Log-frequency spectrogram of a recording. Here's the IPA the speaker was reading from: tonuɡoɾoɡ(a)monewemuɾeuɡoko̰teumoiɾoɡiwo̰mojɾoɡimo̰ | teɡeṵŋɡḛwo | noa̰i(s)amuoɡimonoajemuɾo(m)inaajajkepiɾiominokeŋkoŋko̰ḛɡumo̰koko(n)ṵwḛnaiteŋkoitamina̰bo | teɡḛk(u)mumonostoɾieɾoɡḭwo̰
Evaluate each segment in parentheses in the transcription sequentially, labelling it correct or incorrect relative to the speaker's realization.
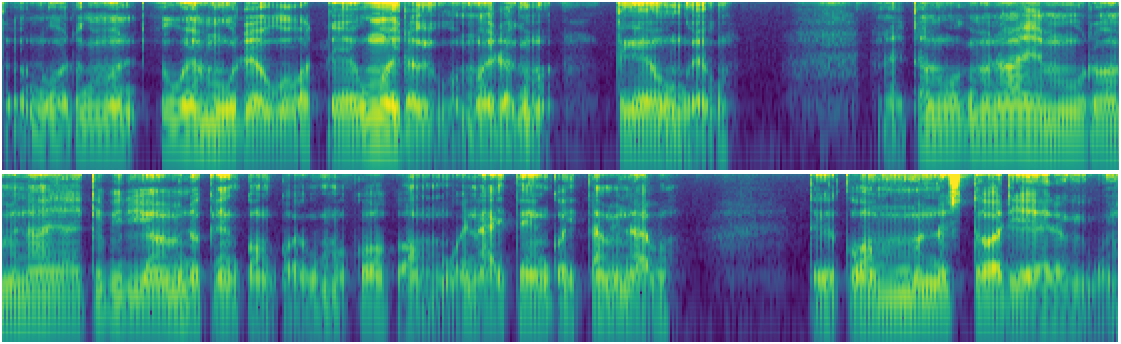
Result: incorrect, incorrect, correct, incorrect, incorrect

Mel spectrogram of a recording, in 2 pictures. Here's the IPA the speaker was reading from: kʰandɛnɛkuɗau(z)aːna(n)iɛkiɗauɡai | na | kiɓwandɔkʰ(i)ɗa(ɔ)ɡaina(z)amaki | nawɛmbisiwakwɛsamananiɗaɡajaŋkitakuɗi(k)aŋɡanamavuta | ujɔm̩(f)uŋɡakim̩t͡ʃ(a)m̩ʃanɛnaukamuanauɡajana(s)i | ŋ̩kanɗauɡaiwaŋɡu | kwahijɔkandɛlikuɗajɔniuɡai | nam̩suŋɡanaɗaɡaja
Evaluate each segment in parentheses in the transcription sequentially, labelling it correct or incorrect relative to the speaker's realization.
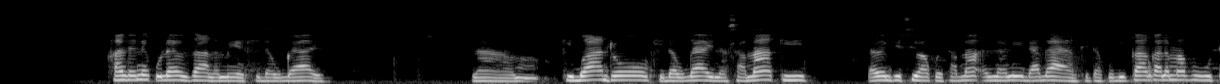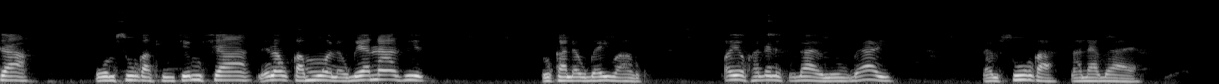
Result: correct, incorrect, correct, incorrect, incorrect, correct, incorrect, incorrect, incorrect

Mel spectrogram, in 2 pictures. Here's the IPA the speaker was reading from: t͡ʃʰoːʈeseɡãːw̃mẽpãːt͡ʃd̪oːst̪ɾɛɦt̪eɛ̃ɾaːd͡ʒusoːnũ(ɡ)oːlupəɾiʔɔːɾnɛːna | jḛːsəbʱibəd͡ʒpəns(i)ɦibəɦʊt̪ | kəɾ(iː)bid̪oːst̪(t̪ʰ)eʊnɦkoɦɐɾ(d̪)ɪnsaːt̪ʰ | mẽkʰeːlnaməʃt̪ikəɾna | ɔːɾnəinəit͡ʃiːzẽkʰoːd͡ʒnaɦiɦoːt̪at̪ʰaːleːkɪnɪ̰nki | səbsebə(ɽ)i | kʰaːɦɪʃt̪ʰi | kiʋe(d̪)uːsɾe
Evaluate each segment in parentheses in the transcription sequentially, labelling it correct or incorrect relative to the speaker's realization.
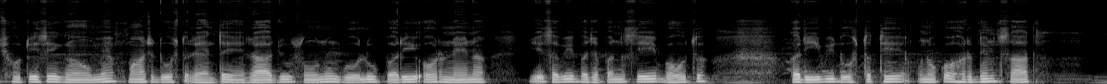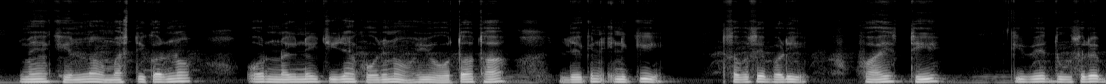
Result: correct, incorrect, correct, correct, correct, correct, correct

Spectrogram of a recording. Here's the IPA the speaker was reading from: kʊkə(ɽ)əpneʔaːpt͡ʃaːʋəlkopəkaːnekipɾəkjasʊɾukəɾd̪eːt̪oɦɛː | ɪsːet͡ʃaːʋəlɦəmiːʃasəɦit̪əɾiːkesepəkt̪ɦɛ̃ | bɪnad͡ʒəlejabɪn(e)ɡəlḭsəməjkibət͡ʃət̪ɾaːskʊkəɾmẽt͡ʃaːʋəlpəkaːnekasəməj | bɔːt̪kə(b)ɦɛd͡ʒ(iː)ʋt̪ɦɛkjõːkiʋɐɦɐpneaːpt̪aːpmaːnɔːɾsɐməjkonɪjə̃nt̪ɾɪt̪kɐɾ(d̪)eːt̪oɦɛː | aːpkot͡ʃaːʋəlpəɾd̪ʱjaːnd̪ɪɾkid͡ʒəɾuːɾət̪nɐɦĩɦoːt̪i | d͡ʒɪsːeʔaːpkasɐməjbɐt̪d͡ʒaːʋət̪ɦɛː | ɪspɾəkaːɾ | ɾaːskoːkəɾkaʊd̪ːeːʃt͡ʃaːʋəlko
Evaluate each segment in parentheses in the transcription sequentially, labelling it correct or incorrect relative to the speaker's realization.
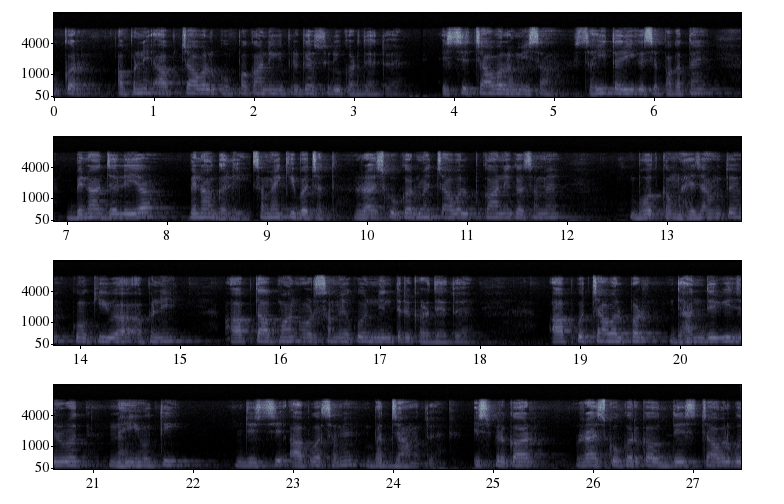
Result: incorrect, incorrect, incorrect, incorrect, correct

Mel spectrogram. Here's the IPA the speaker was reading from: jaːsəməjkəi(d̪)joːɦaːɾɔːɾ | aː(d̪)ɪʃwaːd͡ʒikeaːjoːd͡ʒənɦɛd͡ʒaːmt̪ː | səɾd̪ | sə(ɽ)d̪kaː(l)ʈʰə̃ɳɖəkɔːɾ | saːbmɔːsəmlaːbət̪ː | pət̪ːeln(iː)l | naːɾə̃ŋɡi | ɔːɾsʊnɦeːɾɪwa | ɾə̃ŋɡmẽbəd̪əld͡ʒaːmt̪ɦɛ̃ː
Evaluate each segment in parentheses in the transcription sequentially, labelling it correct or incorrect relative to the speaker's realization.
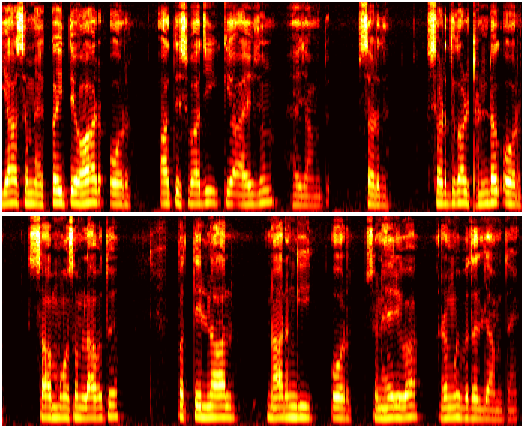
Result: incorrect, incorrect, incorrect, correct, incorrect

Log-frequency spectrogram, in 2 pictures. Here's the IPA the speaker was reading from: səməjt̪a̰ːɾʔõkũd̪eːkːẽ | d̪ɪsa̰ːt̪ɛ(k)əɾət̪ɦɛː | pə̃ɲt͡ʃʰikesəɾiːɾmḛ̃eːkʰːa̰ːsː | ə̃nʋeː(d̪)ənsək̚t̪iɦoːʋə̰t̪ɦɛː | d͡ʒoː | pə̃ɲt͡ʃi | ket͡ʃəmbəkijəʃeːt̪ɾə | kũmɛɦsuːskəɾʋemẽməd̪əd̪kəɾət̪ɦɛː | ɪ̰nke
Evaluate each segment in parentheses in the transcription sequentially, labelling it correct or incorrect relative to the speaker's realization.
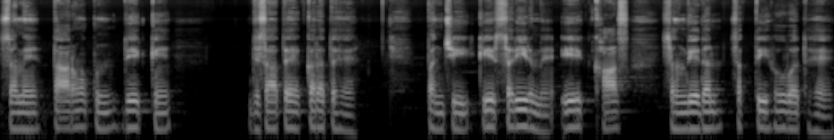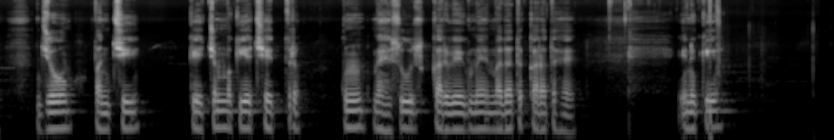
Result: correct, correct

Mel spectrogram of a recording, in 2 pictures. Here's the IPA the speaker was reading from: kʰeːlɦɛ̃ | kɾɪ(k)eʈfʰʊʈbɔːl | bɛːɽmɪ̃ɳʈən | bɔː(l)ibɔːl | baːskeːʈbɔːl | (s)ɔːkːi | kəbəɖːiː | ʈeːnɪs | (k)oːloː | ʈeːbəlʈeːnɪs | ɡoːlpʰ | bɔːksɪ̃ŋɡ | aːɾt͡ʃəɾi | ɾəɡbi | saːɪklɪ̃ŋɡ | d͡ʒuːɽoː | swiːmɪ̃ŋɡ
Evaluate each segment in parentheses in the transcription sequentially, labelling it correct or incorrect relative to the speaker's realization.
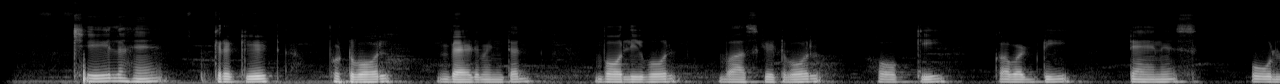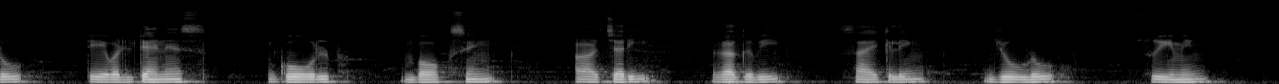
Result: correct, correct, incorrect, incorrect

